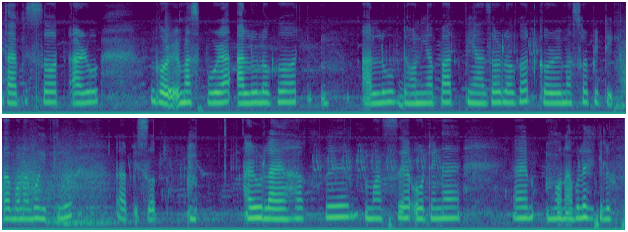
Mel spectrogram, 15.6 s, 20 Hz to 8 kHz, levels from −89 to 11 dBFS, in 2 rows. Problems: background sounds at intervals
